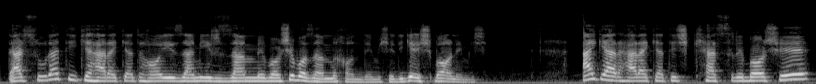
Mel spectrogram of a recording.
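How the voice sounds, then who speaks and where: A man teaching a step-by-step recitation lesson, methodical and repeating his points while asking listeners to pay attention. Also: fairly high pitch. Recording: dull lo-fi recording.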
